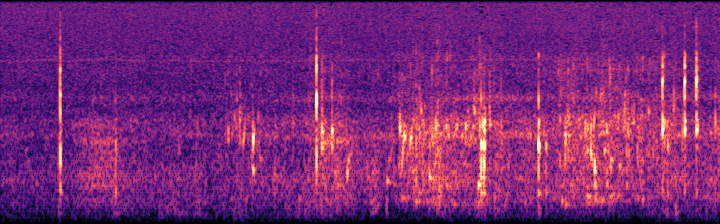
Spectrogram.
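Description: Faint splashing and sloshing of water with scattered small clicks and knocks, getting busier about two seconds in.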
